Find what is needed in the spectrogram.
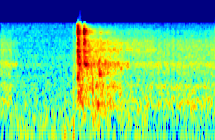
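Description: Quiet pause on a video-call line: faint steady background hiss, with one short sound about three-quarters of a second in.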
